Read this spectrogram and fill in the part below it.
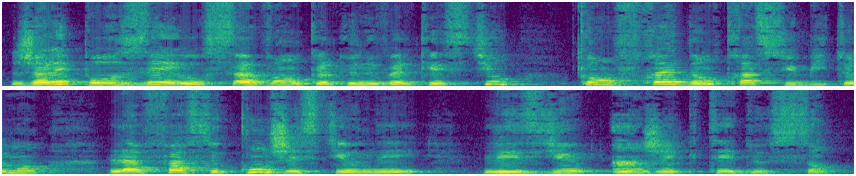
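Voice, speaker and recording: Woman reading an old adventure novel aloud, very lively intonation. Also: medium pitch, a little slow, hardly any pauses. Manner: expressive first-person narration. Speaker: audiobook reader.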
